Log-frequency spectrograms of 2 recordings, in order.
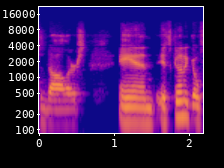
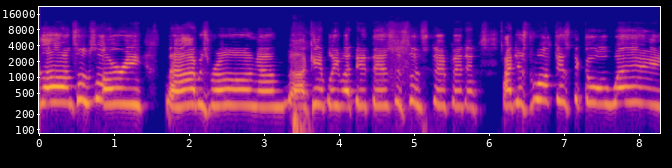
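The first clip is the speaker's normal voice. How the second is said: high, wailing fake cry; mock sobbing; 12 semitones higher than usual. Suspect wailing to the game wardens in a high put-on fake sob. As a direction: imitate a grown man blubbering on the porch. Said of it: "just feigning like he's crying his head".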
